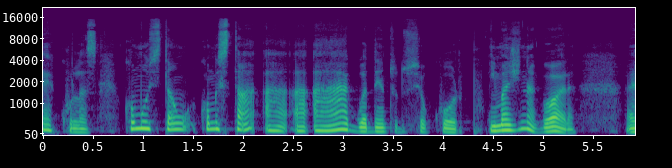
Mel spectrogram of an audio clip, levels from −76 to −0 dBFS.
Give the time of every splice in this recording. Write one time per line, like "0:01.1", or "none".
0:04.4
